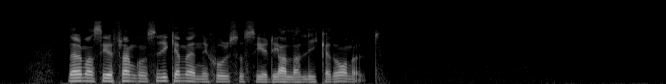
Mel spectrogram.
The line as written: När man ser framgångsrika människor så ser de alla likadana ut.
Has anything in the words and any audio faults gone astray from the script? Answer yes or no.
no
